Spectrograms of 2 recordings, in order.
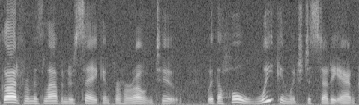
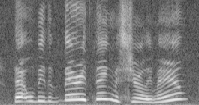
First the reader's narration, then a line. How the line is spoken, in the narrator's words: exclaimed Carlotta the Fourth in rapture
